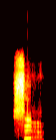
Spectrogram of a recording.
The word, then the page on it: sear: British English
